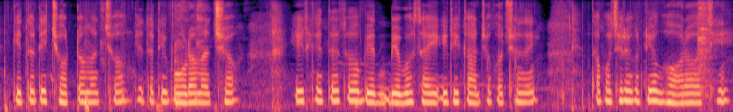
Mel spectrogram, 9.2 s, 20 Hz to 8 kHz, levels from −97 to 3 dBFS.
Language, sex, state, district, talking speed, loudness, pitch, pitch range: Odia, female, Odisha, Khordha, 110 wpm, -14 LUFS, 215 Hz, 205-230 Hz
